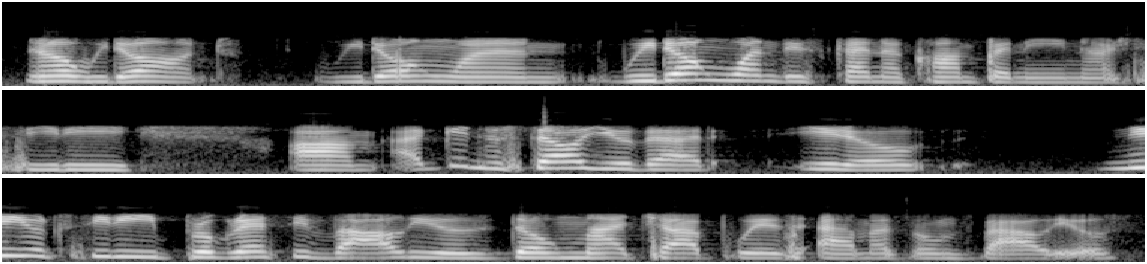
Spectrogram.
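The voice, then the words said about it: Hoarse, strained voice. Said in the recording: “I lost my voice”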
